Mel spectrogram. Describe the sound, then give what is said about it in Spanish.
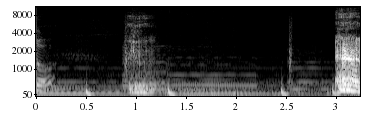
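A man clears his throat several times in quick, rough bursts, close to the mic, with short gravelly rasps and a final louder hack, no words spoken. “Espera, joder, el, el carraspeo. Carraspeo también lo odio.”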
